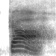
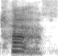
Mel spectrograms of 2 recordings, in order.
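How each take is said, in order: First: The first sound is made deep in the throat. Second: The first sound is a plain English k. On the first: The speaker calls it right. "He couldn't say the letter uh" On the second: The speaker calls it wrong. "He'd say calf"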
